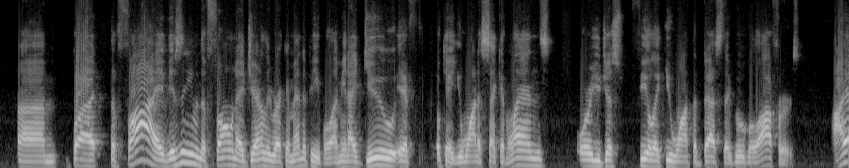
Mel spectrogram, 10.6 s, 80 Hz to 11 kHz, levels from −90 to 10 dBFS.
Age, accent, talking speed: 30-49, American, 210 wpm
